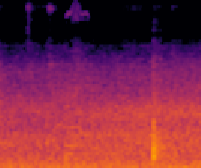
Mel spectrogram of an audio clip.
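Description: Footsteps on stone paving at a steady walking pace, one soft knock about every three-quarters of a second, over a steady low background rumble.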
